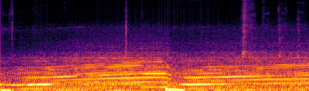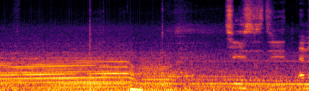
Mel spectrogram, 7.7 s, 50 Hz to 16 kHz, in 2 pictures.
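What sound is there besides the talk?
390whp BMW M135i accelerating hard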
